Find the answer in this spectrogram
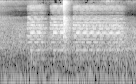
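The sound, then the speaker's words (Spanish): A telephone rings faintly in the background, its steady electronic tone sitting low beneath a wash of ambient noise for about two seconds, with no one speaking. “Hermano, por favor, el teléfono.”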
